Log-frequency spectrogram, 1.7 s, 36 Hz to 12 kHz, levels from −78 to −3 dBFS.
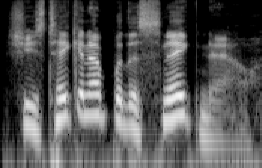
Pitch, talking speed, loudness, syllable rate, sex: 155 Hz, 275 wpm, -16 LUFS, 6.1 syllables/s, male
